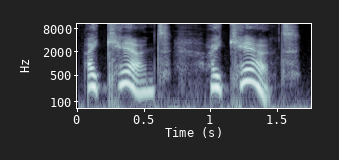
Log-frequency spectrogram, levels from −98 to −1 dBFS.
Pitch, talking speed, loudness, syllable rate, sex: 240 Hz, 100 wpm, -18 LUFS, 3.1 syllables/s, female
